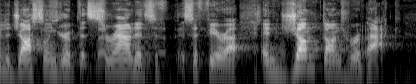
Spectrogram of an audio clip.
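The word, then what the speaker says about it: Saphira: names and ancient magical words come anyone yeah safira how do you say C uh Shan Chan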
